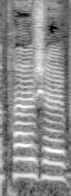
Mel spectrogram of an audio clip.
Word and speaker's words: Peugeot: On the Peugeot pronunciation question, where does the R come from that most people squeeze in? Peugeot. I always ask if Peugeot has an R in it to anyone who says it incorrectly.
